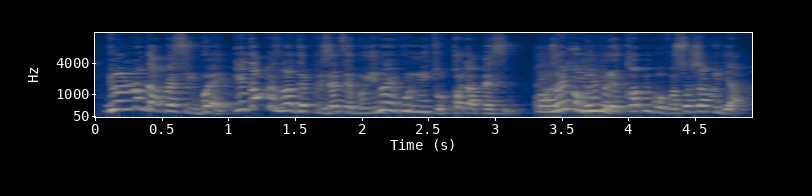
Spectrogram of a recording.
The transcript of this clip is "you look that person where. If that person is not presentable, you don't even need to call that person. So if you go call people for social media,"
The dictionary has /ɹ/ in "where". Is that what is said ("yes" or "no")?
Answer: no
